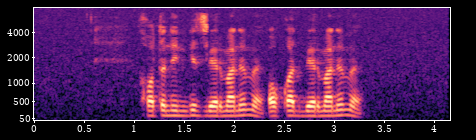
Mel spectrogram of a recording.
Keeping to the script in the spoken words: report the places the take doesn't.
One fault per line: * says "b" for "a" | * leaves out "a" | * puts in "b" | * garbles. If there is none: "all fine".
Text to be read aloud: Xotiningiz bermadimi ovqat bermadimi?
all fine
